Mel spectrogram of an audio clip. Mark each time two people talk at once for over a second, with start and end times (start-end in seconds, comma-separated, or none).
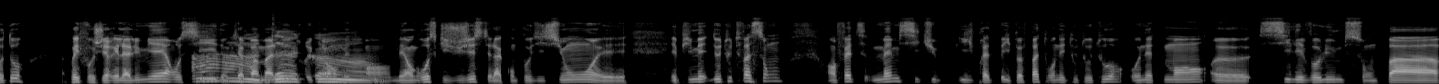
2.0-3.8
